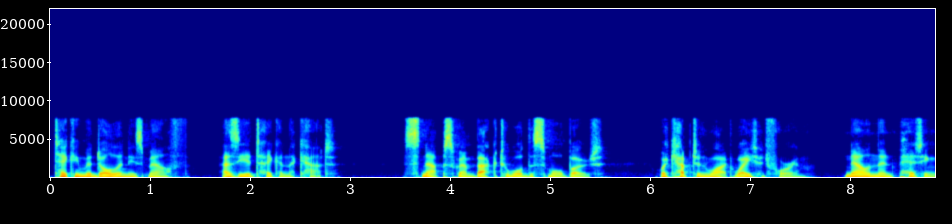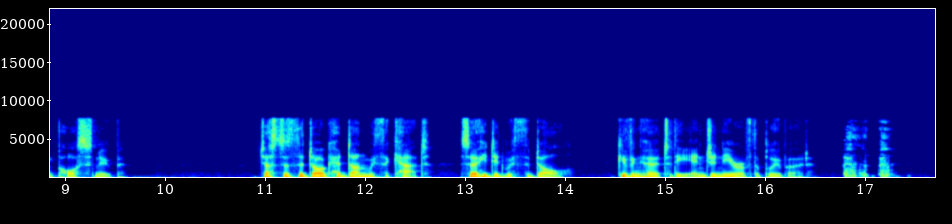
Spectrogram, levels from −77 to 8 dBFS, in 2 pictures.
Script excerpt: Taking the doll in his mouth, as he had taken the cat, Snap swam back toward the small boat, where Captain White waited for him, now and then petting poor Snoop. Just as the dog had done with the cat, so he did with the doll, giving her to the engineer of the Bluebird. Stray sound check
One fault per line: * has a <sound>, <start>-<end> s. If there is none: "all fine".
* has a cough, 16.8-17.5 s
